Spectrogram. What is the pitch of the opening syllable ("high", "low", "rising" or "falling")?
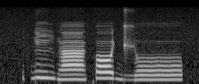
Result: high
